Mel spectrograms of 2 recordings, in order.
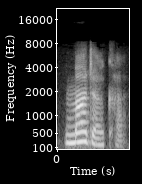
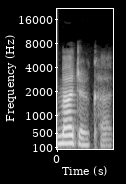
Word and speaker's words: Madoka: I'm saying Madoka because that's the proper pronunciation. In Japanese, you put the stress on the first couple of syllables of a name.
